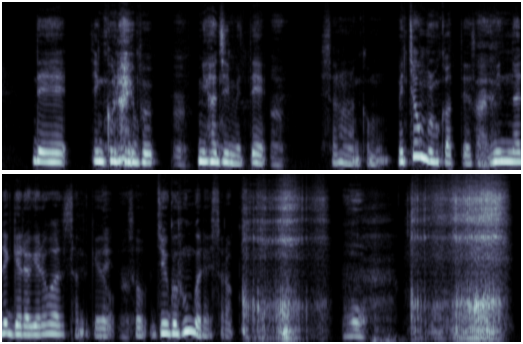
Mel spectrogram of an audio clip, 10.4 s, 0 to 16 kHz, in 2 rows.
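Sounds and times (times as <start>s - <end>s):
speech: 0.3s - 9.6s
voice imitating someone snoring: 7.6s - 10.3s.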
